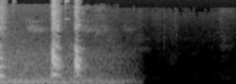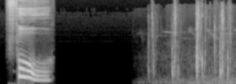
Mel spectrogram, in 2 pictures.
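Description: A single loud dog bark from Rover the dog on a walk, with a slightly whiny, downward-sliding tone, standing alone between stretches of shuffling, scuffing movement sounds.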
